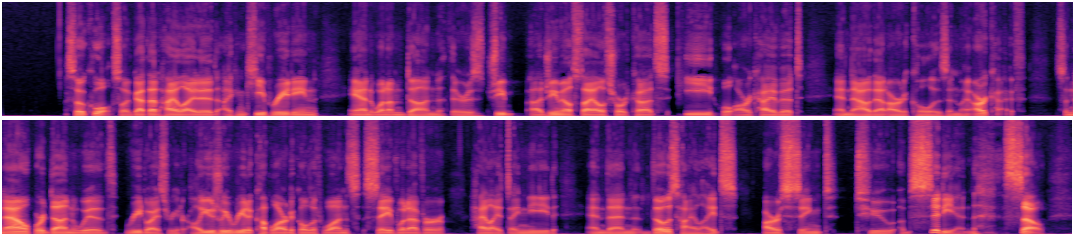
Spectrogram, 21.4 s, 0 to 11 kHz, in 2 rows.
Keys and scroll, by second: 1.6 Down, 3.0 Down, 3.6 Down, 7.0 e, 12.8 Down, 13.3 Up, 17.3 super+h.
